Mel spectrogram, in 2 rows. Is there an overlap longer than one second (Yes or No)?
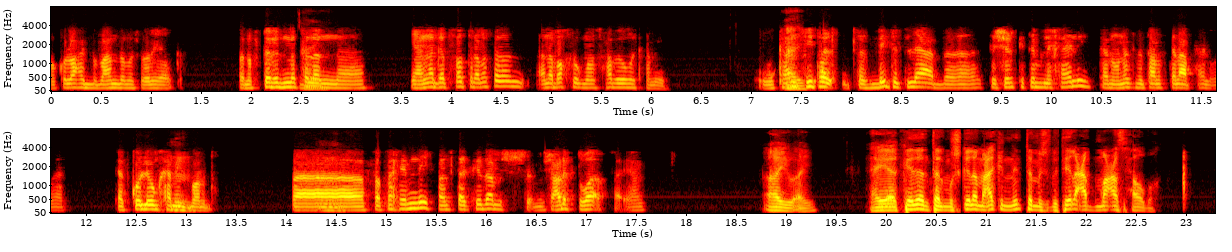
No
